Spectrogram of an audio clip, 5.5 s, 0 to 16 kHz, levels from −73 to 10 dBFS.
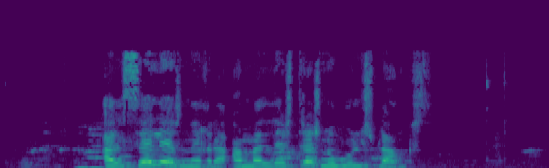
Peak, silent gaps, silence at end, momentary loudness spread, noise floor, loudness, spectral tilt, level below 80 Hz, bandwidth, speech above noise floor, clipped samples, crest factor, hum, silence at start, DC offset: -8 dBFS; none; 1.25 s; 16 LU; -65 dBFS; -25 LUFS; -3 dB/octave; -56 dBFS; 11.5 kHz; 41 dB; under 0.1%; 18 dB; none; 0.3 s; under 0.1%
